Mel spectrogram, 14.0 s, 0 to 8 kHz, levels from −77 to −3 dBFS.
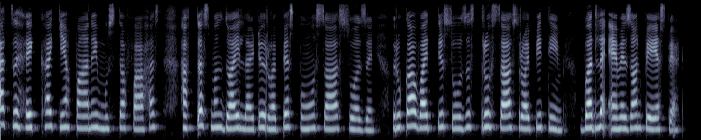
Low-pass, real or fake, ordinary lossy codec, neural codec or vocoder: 7.2 kHz; real; none; none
